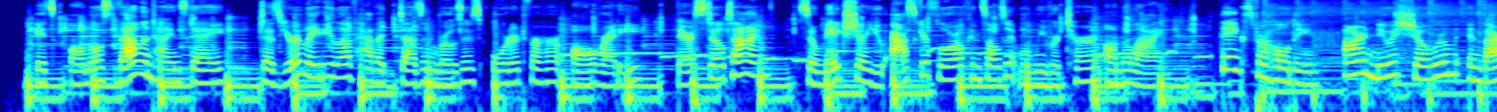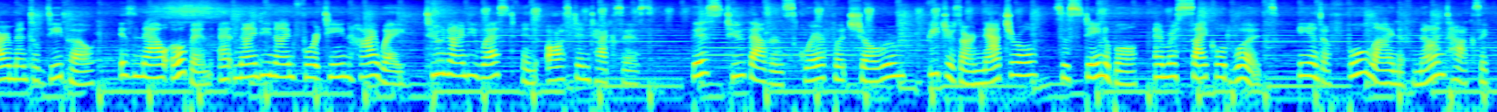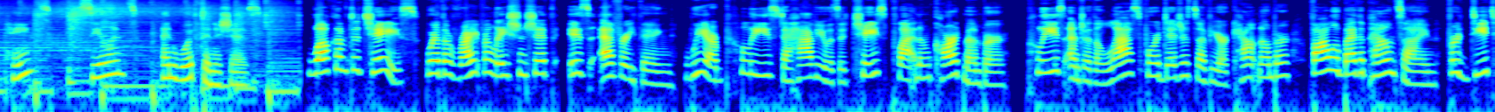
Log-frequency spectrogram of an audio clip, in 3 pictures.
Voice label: Telephone IVR, en-NZ

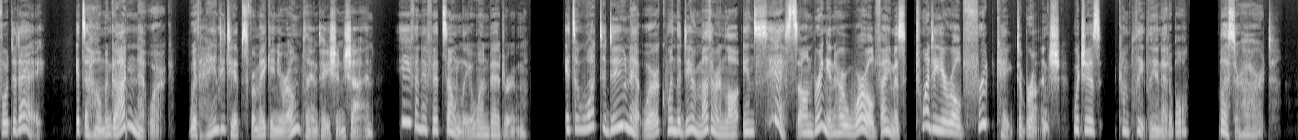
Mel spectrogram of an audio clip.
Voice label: Southern US VO

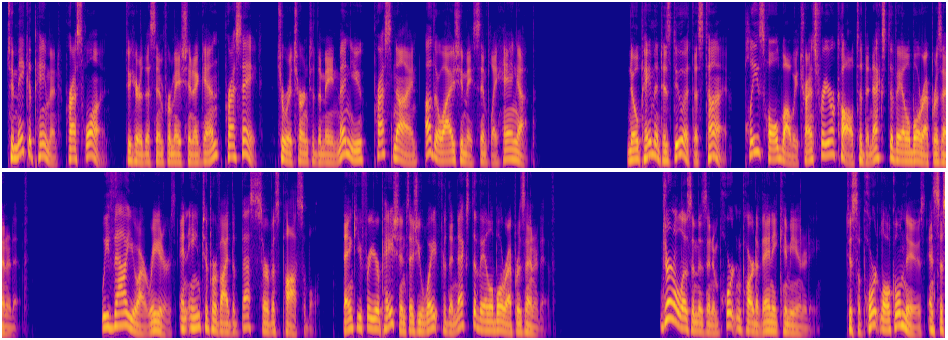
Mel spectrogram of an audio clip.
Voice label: Phone

